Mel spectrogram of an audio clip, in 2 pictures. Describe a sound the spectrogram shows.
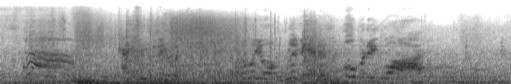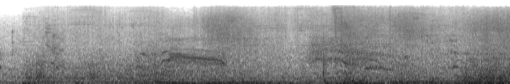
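Fiery blasts whoosh and burst.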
